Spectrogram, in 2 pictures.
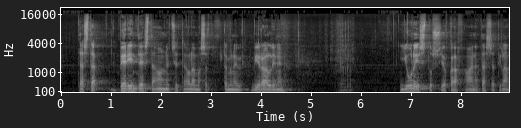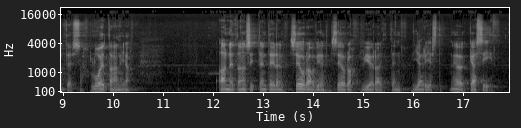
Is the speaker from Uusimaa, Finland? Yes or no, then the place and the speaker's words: yes; Helsinki, Uusimaa, Finland; also born or lived in Vantaa; Itse oma taustani on kaupunkilainen. Olen kasvanut Helsingissä ja Vantaan ympäristössä.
